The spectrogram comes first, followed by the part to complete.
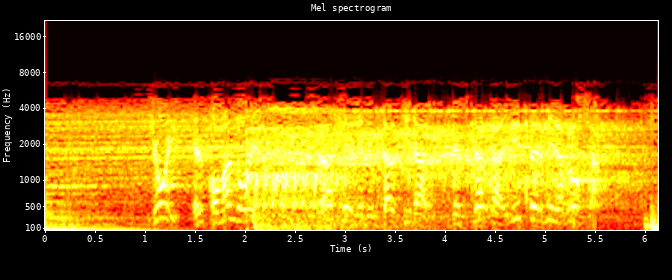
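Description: The low, bass-heavy soundtrack music drops away. About a second in, several overlapping voices come in, rising and falling in pitch over a bright, shimmering wash of sound.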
